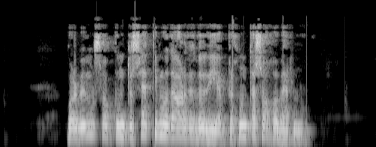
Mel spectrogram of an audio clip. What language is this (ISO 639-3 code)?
glg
